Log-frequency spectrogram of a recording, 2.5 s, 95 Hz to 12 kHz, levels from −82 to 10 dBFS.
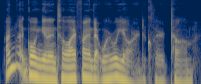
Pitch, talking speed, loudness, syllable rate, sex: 130 Hz, 310 wpm, -15 LUFS, 7.5 syllables/s, male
